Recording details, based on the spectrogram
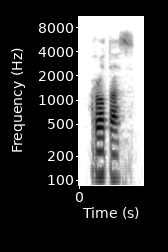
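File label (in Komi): "ротас", Komi, male; kpv audio dict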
